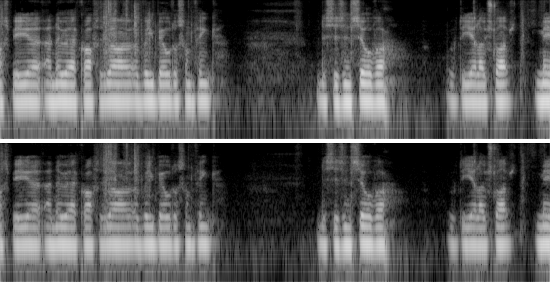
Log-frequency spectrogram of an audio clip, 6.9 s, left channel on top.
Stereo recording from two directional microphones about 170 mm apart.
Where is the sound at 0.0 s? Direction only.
20° left (ahead or behind).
